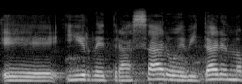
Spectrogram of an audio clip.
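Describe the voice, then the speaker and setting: There is noticeable background noise behind the speaker. She is a woman with fairly even intonation. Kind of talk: interview answer. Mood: calm, informative. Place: office.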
